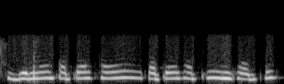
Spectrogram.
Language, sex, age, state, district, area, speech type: Odia, female, 45-60, Odisha, Gajapati, rural, conversation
